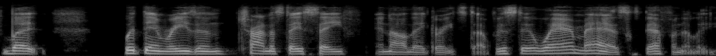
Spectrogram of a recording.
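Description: A woman's very deep, low voice at a moderate pace, fairly even in intonation, with a dry, close sound and no echo. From New Orleans, Louisiana. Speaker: poet and preacher. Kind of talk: interview.

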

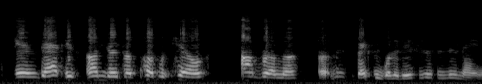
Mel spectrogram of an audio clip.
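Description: A woman with an American accent, the sound dry and close with no echo. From US South, North Carolina. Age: 30s. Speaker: sex blogger. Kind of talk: interview. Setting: phone call.

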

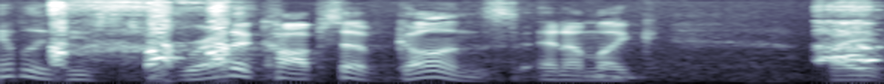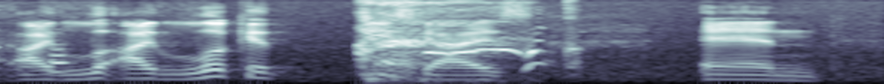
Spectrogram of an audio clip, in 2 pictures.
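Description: A medium-pitched man in a Chicago accent, lively intonation, moderate pace, long and frequent pauses, and noticeable background noise. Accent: Chicago American. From Chicago, US Midwest. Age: 20s. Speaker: podcast guest. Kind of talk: casual chat.

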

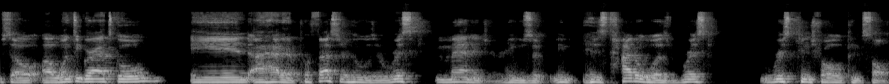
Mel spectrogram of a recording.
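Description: The speech unfolds at a fairly slow pace in a somewhat breathy voice. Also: man, fairly low pitch for a man, ordinary pitch variation. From Kentucky, small town. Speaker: business consultant. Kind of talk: interview conversation. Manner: energetic, upbeat.

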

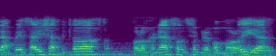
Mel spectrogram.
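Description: A fairly high-pitched man with a Rioplatense accent, music playing behind him. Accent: Argentine Rioplatense Spanish. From Argentina. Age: 40s. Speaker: horror fiction writer. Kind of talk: casual interview chat.

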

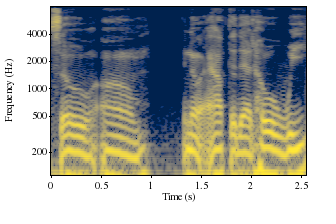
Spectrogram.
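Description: A man's fairly low voice, dark and mellow in tone, moves through very wide pitch swings. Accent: American. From US South, Florida Panhandle. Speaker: entrepreneur and former pro basketball player. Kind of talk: casual interview. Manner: hesitant, many fillers.

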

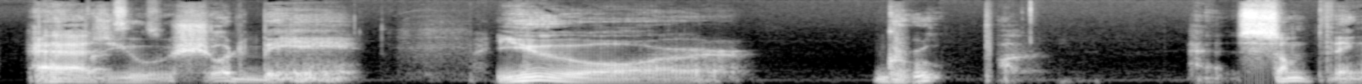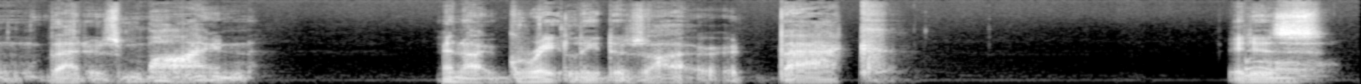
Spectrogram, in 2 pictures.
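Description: A raspy, gravelly put-on character voice from a man, very deep and low, very slow, with long, frequent pauses. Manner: menacing, imperious.

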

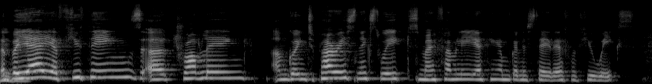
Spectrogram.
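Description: Speaking at a fairly quick pace with hardly any pauses, a woman with a French accent uses a high pitch. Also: ordinary pitch variation. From France. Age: 20s. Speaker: reality TV star. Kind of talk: casual chat. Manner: halting.

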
